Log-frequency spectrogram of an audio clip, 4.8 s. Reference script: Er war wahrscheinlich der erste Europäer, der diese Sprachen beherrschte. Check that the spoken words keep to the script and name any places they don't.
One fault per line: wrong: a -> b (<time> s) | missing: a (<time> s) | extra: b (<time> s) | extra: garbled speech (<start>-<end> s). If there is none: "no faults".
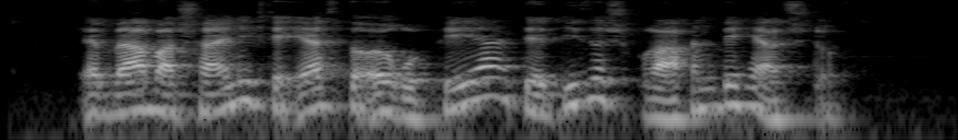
no faults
